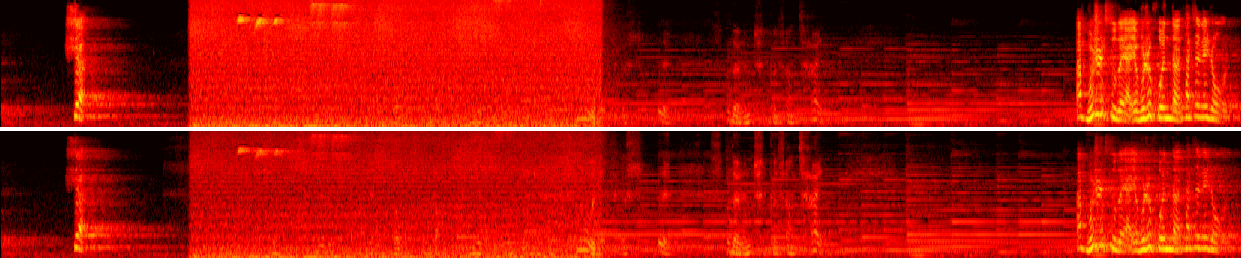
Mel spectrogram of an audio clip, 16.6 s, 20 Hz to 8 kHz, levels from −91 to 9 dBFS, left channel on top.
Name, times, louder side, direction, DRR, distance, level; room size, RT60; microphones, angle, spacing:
voice 1, 0.9-1.2 14.3-16.4, left 3 dB, 75° left, 0.8 m, -26 dB
sound 1, 2.5-8.0, left 7 dB, 45° left, 0.8 m, -35 dB
voice 2, 3.4-9.0 9.5-11.0 11.6-11.7, right 3 dB, 55° right, 0.8 m, -45 dB
sound 2, 6.0-15.7, right 3 dB, 90° right, 1.4 m, -48 dB
28.0 x 25.0 x 8.1 m
head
